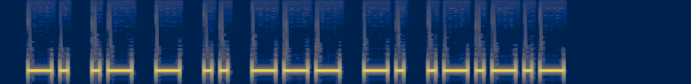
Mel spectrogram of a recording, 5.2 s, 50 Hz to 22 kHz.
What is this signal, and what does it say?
Morse code, heard as a keyed tone, about 20 wpm, 700 Hz. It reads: NATION.
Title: Sentences with 5-Word Phrases - Spoken Beginning - 20wpm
